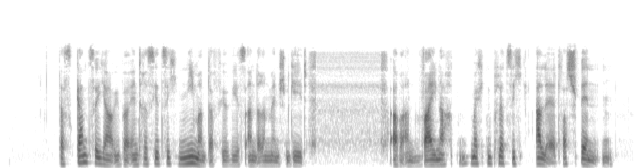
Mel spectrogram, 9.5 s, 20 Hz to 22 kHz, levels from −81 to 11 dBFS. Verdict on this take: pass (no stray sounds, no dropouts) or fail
pass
